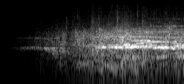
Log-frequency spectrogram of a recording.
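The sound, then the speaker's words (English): A large crowd roars to life ahead of a number one contender match, screaming, yelling, applause and cheering swelling quickly from silence into a loud, sustained wall of clapping and excited shouting. “Well, you talk about screaming, yelling, and cheering. This crowd's going to be doing a whole lot of that with this next matchup.”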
